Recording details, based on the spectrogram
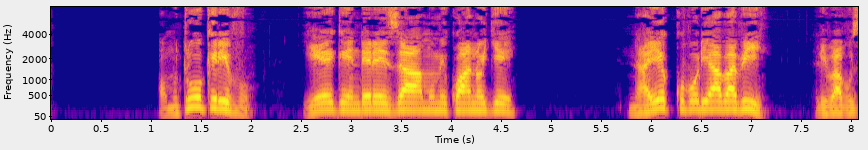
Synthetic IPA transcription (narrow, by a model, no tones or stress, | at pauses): o̞̰mutuːkiɾivṵ | je̞ːɡe̞ːnde̞ɾe̞zamumikwaːno̞ɟe̞ | naje̞kːuβoljaːβaβi | liβaβu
